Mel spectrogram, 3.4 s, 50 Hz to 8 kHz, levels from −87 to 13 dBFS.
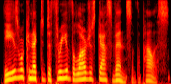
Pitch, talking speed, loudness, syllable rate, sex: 160 Hz, 225 wpm, -21 LUFS, 6.2 syllables/s, male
